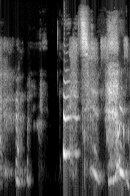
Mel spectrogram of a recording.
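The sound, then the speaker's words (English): A dog named Hootie retches and hacks as if trying to cough something up: harsh, throaty heaves in three loud bursts after a brief quieter stretch of soft gurgling. “Hootie trying to barf out a loogie.”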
